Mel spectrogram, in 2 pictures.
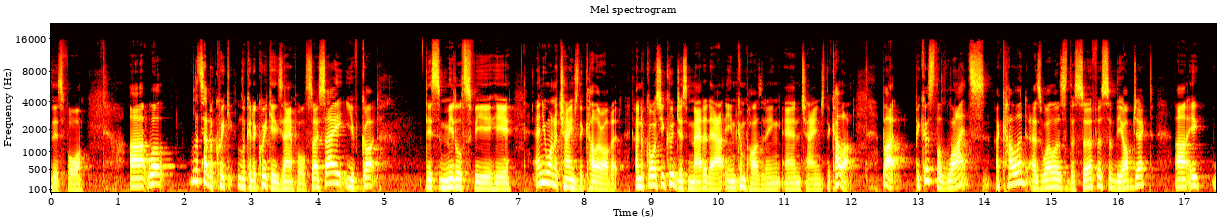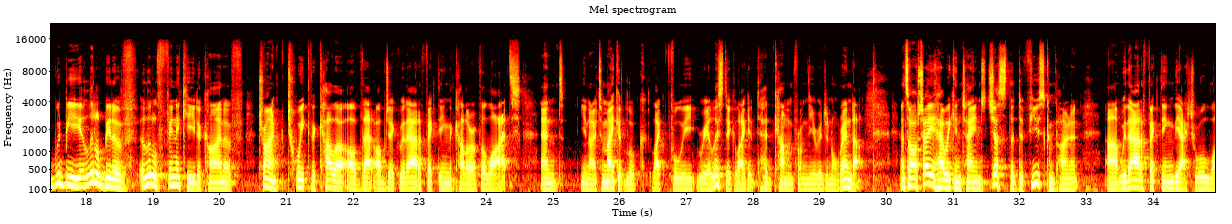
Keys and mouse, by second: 4.0 ctrl+space, 30.0 middle click.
